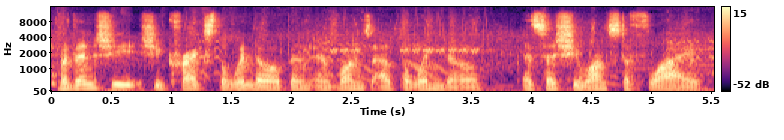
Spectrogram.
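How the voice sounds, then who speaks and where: A man chatting casually on a stream, retelling a cartoon episode in a rambling way with frequent "uh" pauses. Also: medium pitch, fairly even intonation, darkish tone, rough recording. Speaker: stream co-host. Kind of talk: casual chat recapping cartoons.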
